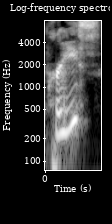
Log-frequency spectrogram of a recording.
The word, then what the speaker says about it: Preis: The German translation of this book, The Barcode Tattoo, was shortlisted for the prestigious Jugend Literature Preis, which means Youth Literature Prize.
